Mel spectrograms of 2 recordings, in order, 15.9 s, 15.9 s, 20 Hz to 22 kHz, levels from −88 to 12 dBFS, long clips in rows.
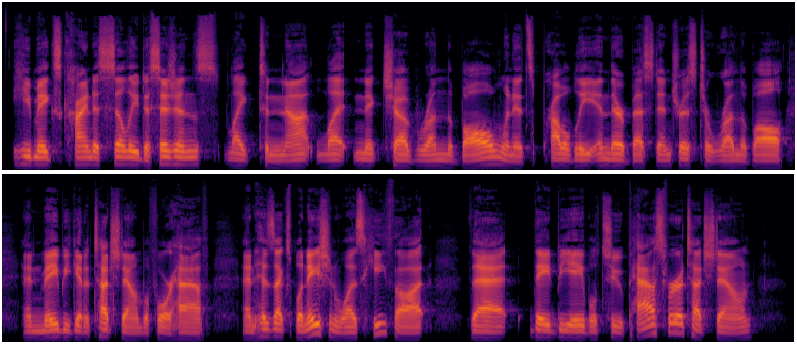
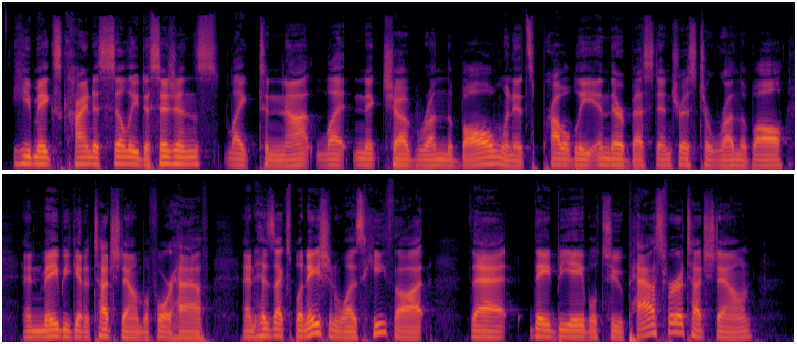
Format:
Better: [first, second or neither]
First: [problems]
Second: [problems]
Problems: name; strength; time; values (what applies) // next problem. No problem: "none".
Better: second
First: thin; somewhat; fading below 300 Hz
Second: none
